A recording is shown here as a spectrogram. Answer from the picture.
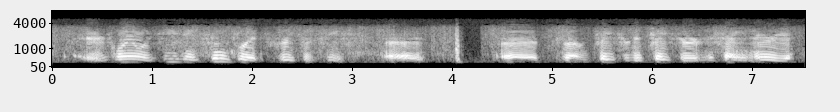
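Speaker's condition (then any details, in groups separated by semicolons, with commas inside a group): Speech impediment; several disabilities, long hard battle; some phonetic words hard to get off tongue, whiskey zulu hard, hotel alpha november easier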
